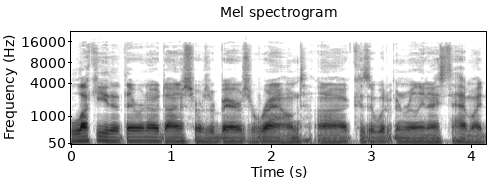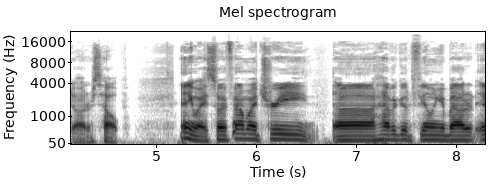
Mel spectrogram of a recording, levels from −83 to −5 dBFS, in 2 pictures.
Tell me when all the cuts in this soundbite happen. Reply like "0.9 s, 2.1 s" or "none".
5.2 s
